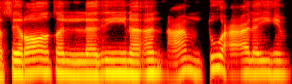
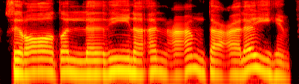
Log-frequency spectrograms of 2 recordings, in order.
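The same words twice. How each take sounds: First: Slow recitation with انعمت ending in پیش, انعمتُ; change the vowel on تا to پیش; wrong vowel. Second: Slow Quranic recitation, انعمت with زبر on تا; correct recitation. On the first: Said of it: "اس کی جگہ کیا پڑھ دیا". (انعمتُ غلط پیش کے ساتھ) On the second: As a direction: recite it slowly and properly. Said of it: "انعمت کی جگہ انعمت". (صحیح تلاوت، انعمت زبر کے ساتھ) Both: Shown as a demonstration.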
